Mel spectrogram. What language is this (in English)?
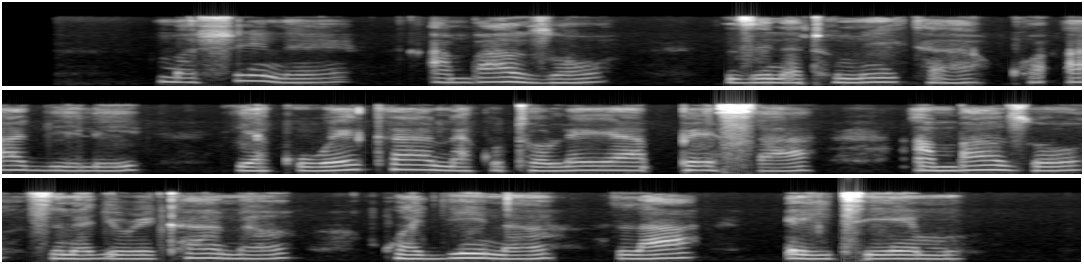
Swahili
